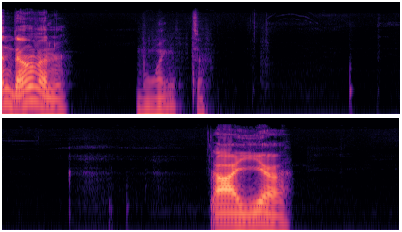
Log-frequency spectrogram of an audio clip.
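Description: A young man talks with animation over a microphone.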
